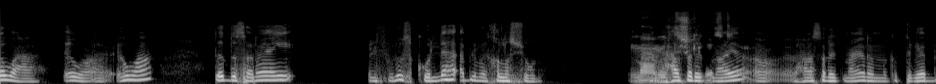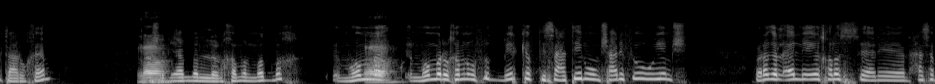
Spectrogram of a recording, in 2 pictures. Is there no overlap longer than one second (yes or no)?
no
